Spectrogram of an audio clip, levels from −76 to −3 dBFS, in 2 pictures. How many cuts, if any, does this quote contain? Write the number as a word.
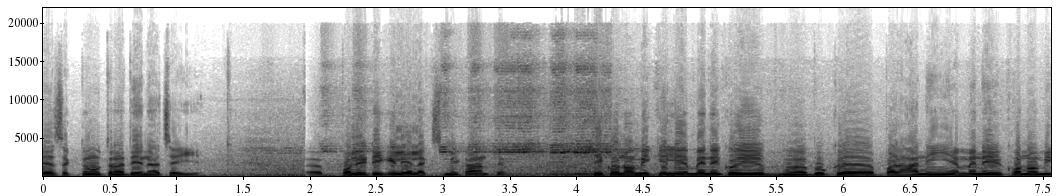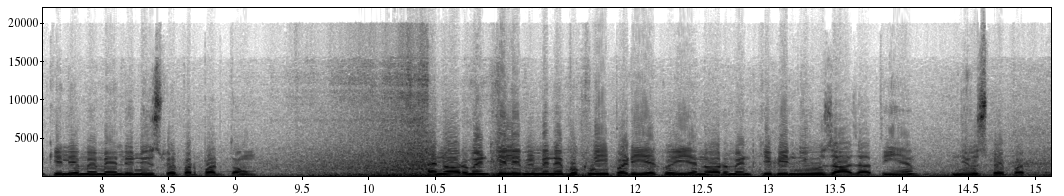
one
